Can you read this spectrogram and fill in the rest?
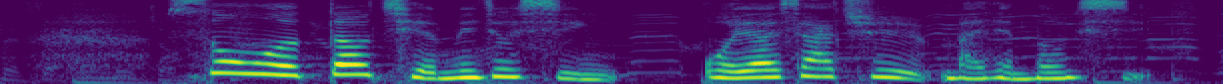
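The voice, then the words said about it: Shy, bashful sweet voice. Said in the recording (Chinese): “用三分羞答答、七分微灿灿的声音说”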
